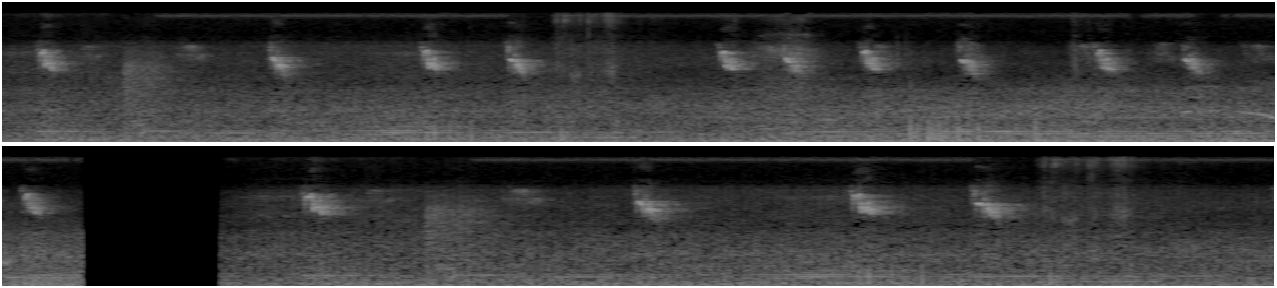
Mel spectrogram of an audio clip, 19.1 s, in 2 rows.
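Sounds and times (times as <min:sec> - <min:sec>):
low background noise: 0:00.0 - 0:10.2, 0:11.2 - 0:19.0
songbird chirping: 0:00.2 - 0:02.4, 0:03.0 - 0:10.2, 0:11.7 - 0:18.3.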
